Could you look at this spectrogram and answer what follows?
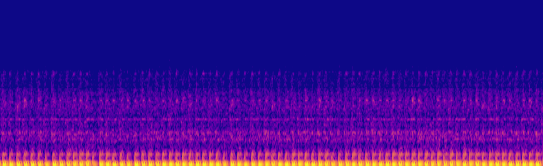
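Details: Restored Honda Tiger single-cylinder engine running after rebuild; a broken exhaust bolt was repaired and the starter cable replaced. Steady, even low thumping at a relaxed idle with no knocks or rattles; smooth, normal idle.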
